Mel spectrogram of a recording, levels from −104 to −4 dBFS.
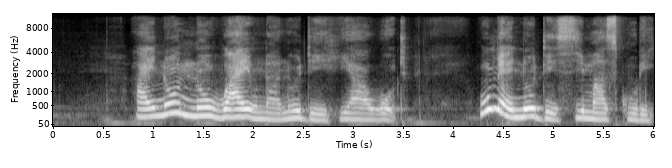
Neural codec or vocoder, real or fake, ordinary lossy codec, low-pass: codec, 44.1 kHz, 7.8 kbps, Pupu-Codec; fake; none; 10.8 kHz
